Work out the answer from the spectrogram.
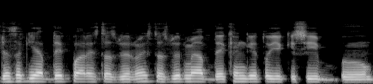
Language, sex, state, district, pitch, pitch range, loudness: Hindi, male, Uttar Pradesh, Gorakhpur, 130 Hz, 125-135 Hz, -16 LUFS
